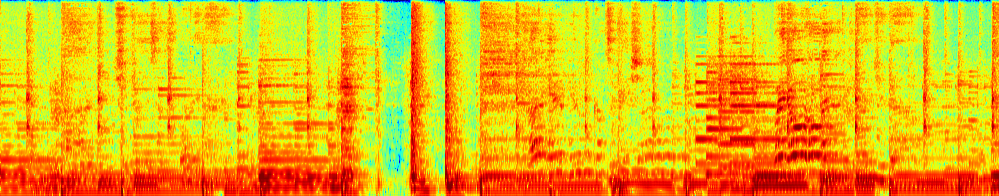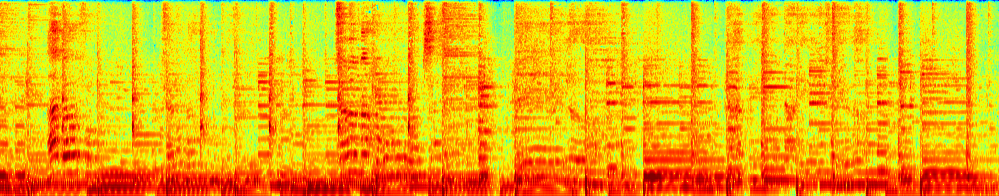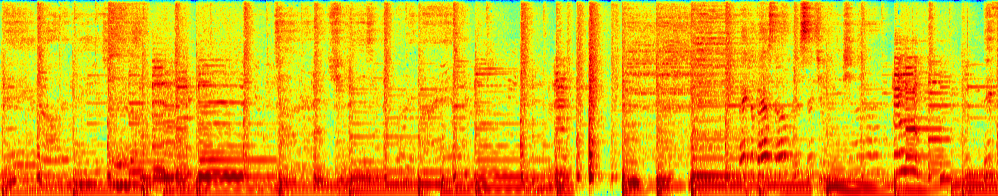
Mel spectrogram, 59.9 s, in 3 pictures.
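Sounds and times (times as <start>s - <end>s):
bass guitar: 0.0s - 59.9s
steady drum beat: 0.0s - 59.9s
electric guitar lead with sliding notes: 4.3s - 7.4s, 13.5s - 17.4s, 18.8s - 40.4s, 42.6s - 47.9s, 52.4s - 59.9s.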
